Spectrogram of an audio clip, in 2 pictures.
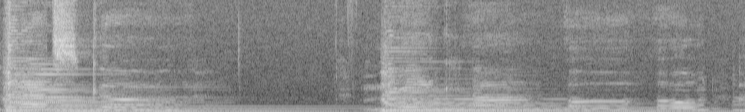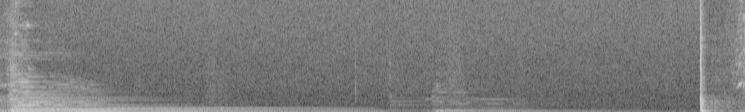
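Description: Acoustic guitar strumming the final chords of a song: three full chords about four seconds apart, each left to ring out and fade, then a softer strum near the end.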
